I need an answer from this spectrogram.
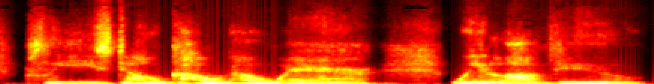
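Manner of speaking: ordinary talk, nothing marked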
